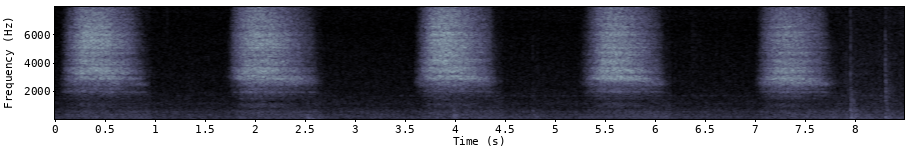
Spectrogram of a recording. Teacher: my tongue is behind my teeth. My lips are puckered up a little bit. And I'm just blowing air out while my teeth are closed.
